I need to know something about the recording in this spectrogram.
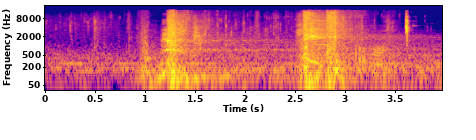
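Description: A blade slashes and strikes flesh with heavy bursts.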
